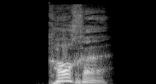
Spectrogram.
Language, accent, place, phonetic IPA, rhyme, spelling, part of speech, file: German, Germany, Berlin, [ˈkɔxə], -ɔxə, koche, verb, De-koche.ogg
- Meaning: inflection of kochen: 1. first-person singular present 2. singular imperative 3. first/third-person singular subjunctive I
